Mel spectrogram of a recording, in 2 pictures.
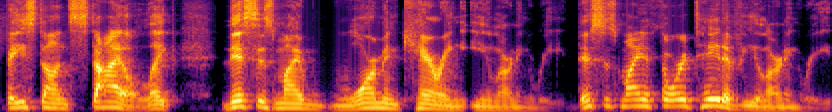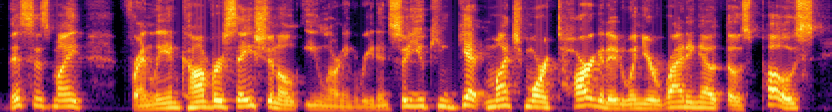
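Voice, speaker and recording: A man's voice: mid-range voice, sing-song, moderate pace, bright, forceful tone. A man hosting a live question-and-answer broadcast, giving conversational, instructive advice with emphatic repetition of key points. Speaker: host, voice-over marketing coach.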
